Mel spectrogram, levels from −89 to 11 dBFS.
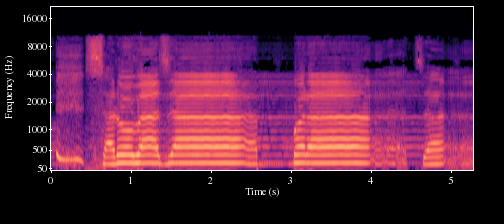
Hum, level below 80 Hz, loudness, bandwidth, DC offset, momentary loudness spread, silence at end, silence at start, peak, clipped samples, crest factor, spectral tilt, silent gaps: none; -46 dBFS; -10 LUFS; 11 kHz; under 0.1%; 15 LU; 0 s; 0 s; 0 dBFS; under 0.1%; 10 dB; -5 dB/octave; none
